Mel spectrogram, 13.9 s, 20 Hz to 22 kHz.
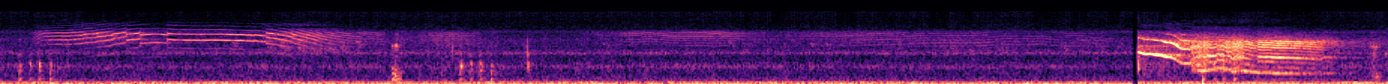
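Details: Sika deer stags at RSPB Arne on 20 October 2012: a fainter high harmonic wail early on, then a loud, piercing cry that slides steeply downward and tails off, over steady low wind rumble.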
